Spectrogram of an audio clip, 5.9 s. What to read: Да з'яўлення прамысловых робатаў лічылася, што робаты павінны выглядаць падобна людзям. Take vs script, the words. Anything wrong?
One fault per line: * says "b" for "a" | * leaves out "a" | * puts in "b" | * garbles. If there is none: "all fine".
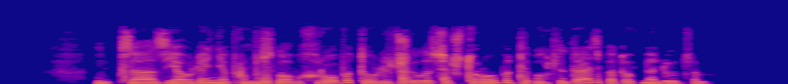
* leaves out "павінны"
